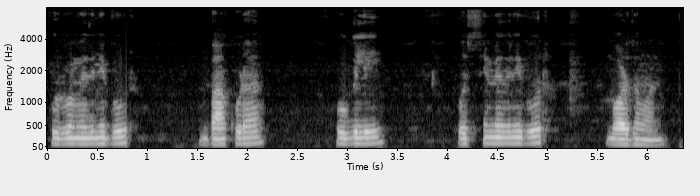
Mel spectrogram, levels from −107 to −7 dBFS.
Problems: none marked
